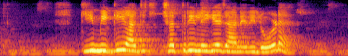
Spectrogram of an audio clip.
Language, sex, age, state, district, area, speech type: Dogri, female, 30-45, Jammu and Kashmir, Udhampur, rural, read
